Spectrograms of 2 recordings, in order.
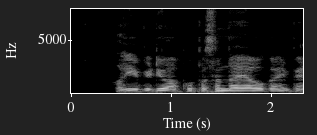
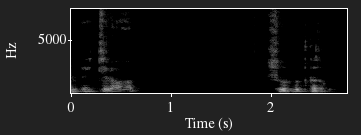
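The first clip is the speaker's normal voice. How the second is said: whispered, much softer hush; hushed warning; 3 semitones higher, 11 dB quieter than usual. Shown as a demonstration. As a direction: hiss it quietly while sneaking. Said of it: "कहीं छुप के जा रहे हो तो कोई जोर जोर से बोले".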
